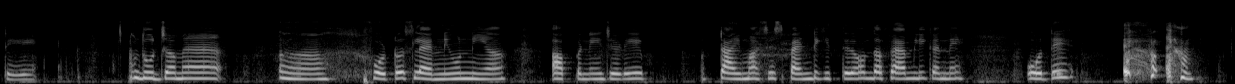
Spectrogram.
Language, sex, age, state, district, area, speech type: Dogri, female, 18-30, Jammu and Kashmir, Samba, urban, spontaneous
